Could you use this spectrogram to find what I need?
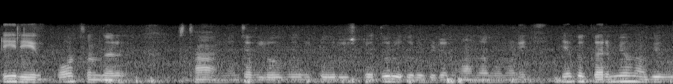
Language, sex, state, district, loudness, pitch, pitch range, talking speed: Garhwali, male, Uttarakhand, Tehri Garhwal, -18 LUFS, 110 Hz, 105-115 Hz, 150 wpm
